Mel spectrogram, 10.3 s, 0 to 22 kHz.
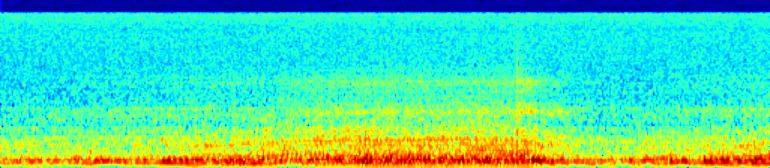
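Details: BMW E46 with N46 (N42) engine: as revs climb to about 2,200 rpm, a droning buzz builds over the engine hum. The cause was a slightly loosened steering column bolt (the one designed to break in a crash). Replacing the bolt eliminated the noise.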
